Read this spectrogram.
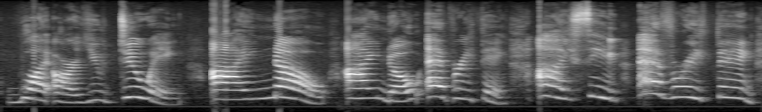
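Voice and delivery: loud, high, hammed-up paranoid outburst; ranting accusation. Storyteller voices Howard confronting the captives, paranoid shouting.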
